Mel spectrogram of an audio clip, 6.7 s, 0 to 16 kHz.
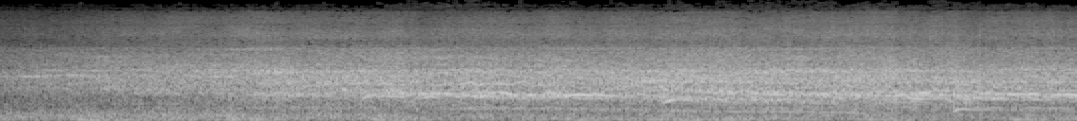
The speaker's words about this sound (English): Okay, here's what I did. I layered 100 death whistles on top of each other, and I pulled in some ambient sound so we can kind of get an idea of what this would have sounded like.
